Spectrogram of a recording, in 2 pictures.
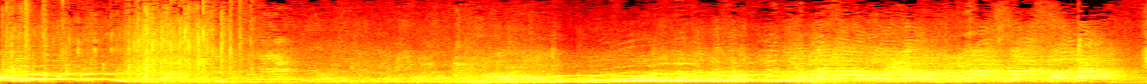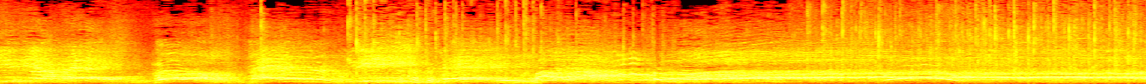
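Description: A choir of young women sings together in a large echoing hall.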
